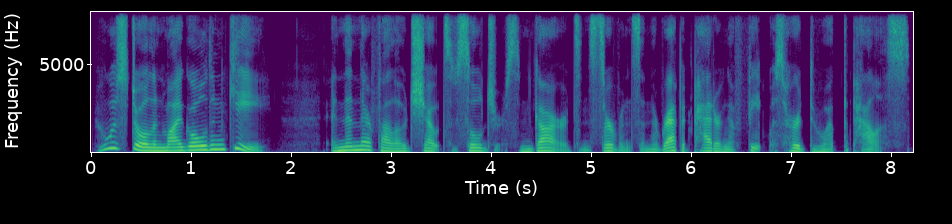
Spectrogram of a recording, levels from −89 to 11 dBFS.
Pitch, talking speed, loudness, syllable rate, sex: 175 Hz, 205 wpm, -20 LUFS, 5.6 syllables/s, female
